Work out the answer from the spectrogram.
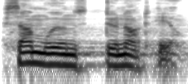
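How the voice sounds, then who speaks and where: Fantasy game noble son, proud knight, mid-pitched, formal and intense, long reverb. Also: male voice, fairly even intonation, slow pace, a little mellow. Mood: sombre. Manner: formal, intense, archaic speech. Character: proud, earnest adult son, a noble knight challenging his father. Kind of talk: dramatic fantasy game cutscene acting.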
